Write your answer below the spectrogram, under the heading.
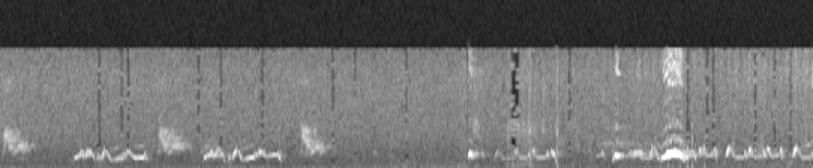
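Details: Bird singing: short phrases of clear whistled notes in quick wavering runs, repeated every half second or so, ending in a faster trilling series, over a quiet background hum.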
